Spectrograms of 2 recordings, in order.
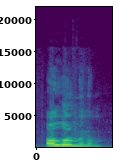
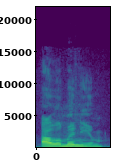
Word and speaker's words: aluminium: So if it was in America that it was found, then it should be pronounced aluminum. But if it was in the UK that it was found first, then it should be pronounced aluminium.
